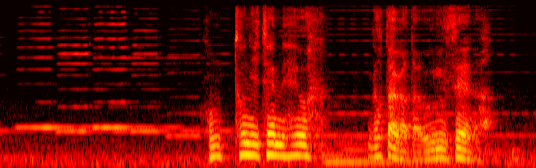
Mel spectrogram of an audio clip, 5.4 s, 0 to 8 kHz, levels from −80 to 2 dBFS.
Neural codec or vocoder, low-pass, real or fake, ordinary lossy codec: none; 7.2 kHz; real; Opus, 64 kbps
